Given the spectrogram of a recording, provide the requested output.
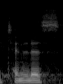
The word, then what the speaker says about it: tinnitus: There are two pronunciations of tinnitus. Some people will say tinnitus, some people say tinnitus. They're both correct. I say tinnitus, but yeah, you can say either, it's okay.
